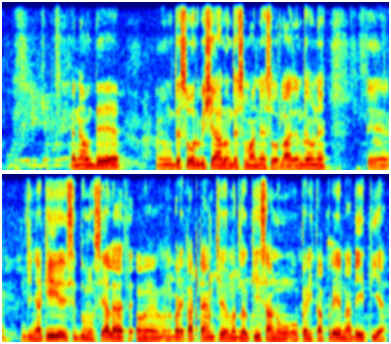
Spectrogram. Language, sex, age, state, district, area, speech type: Dogri, male, 18-30, Jammu and Kashmir, Kathua, rural, spontaneous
